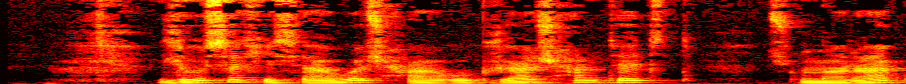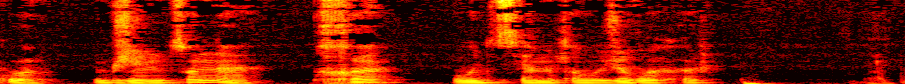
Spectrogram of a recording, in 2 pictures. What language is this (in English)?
Kabardian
